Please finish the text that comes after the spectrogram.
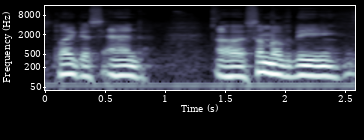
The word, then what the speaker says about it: Plagueis: the last book uh darth plagueis i actually mispronounced darth plagueis darth and i was saying it darth plagious but it starts plagueis plagueis and uh some of the people who watched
